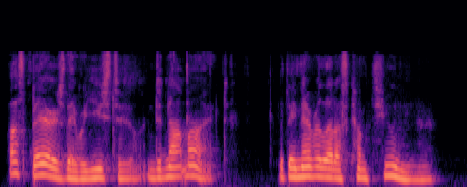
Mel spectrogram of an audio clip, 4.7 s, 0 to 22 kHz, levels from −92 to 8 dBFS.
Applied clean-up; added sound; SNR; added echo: neural mask model DeepFilterNet 3.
